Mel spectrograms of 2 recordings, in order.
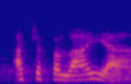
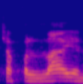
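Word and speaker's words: Atchafalaya: Achafallayia. The chafallayia. Say it right. It's a chafallayia. National Heritage Area. Achafallayia. It starts with an A.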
